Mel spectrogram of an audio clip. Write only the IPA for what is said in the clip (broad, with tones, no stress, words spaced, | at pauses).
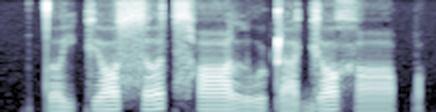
t̪ʌ˩˧jkʲɒ˧˥ sʌ˧˥ t͡sʰɑ˧lu˩˧ʈa˩ ɡʲɒ˧˥xɑ˩p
